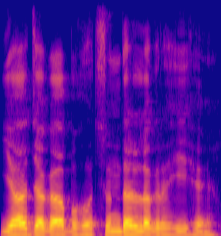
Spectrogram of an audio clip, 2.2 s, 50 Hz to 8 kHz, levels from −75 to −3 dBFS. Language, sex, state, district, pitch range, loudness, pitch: Hindi, male, Arunachal Pradesh, Longding, 125-150 Hz, -14 LUFS, 135 Hz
